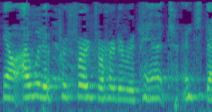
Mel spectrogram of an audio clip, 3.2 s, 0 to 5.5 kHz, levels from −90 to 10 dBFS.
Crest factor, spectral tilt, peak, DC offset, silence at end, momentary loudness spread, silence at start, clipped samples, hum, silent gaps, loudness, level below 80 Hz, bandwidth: 14 dB; -6.5 dB/octave; 0 dBFS; under 0.1%; 0 s; 10 LU; 0.05 s; under 0.1%; none; none; -15 LUFS; -46 dBFS; 5.4 kHz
